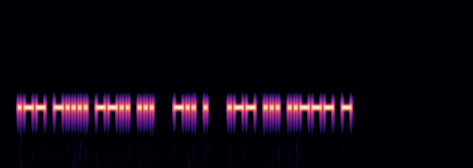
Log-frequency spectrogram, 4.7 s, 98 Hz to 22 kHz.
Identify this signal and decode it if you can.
Morse code, heard as a keyed tone, about 40 wpm, 700 Hz. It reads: W6ZS DE WS2T
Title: USA Callsign DE Callsign - 4 Characters - 40wpm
